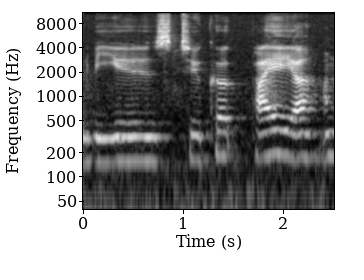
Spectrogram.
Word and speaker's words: paella: be used to cook paella, I'm not sure if that's how you pronounce it, at the party. It's pronounced paella.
